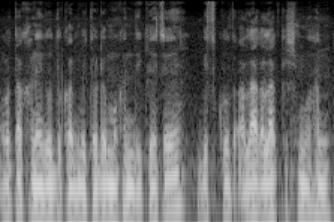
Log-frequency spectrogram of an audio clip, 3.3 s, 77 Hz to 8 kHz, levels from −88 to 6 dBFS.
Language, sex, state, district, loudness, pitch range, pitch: Nagamese, male, Nagaland, Kohima, -19 LUFS, 80-85 Hz, 80 Hz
